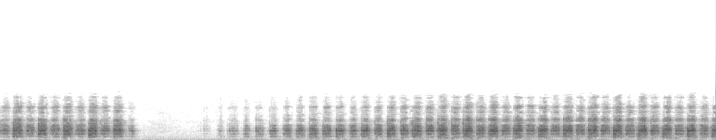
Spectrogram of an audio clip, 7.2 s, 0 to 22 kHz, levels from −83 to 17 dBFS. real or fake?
real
